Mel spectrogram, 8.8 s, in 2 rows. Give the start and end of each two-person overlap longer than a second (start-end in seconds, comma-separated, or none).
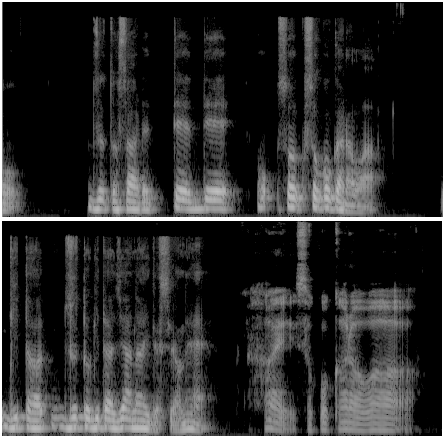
none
